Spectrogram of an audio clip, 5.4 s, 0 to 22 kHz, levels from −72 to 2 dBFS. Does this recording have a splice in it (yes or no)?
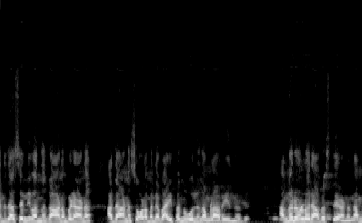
no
